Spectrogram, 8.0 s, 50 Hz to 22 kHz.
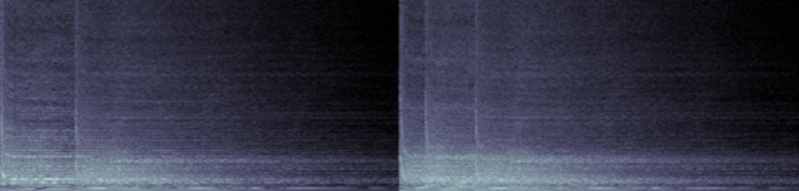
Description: TSNRG2 Lead 025.wav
